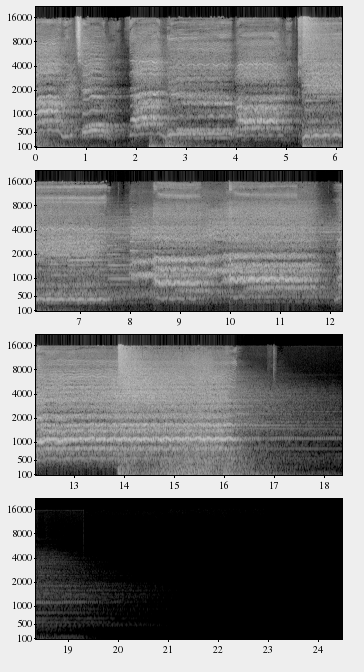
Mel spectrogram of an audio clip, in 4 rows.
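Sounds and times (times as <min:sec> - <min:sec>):
alto voice singing a carol: 0:00.0 - 0:17.4.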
